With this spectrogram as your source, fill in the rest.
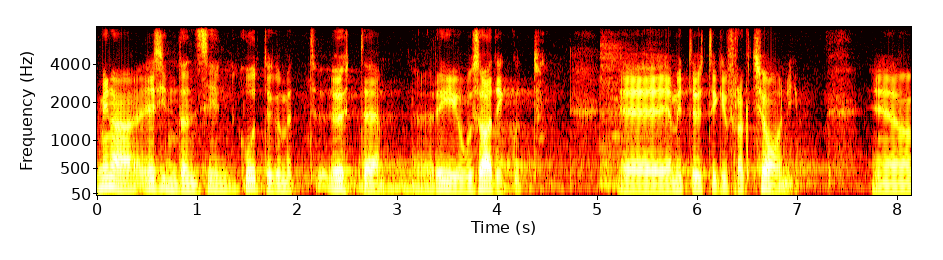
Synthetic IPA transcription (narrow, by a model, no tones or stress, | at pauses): minɑe̞s̬ʲind̪̥ɑnsiːnkuːt̪ːˑekymːent̪yht̪eɾiːɡiɡusɑːd̪̥ikːˑut̪ːˑ | jɑmit̪ːˑe̞yht̪eɡifrɑkt̪sio̞ːnʲḭ | jɑ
